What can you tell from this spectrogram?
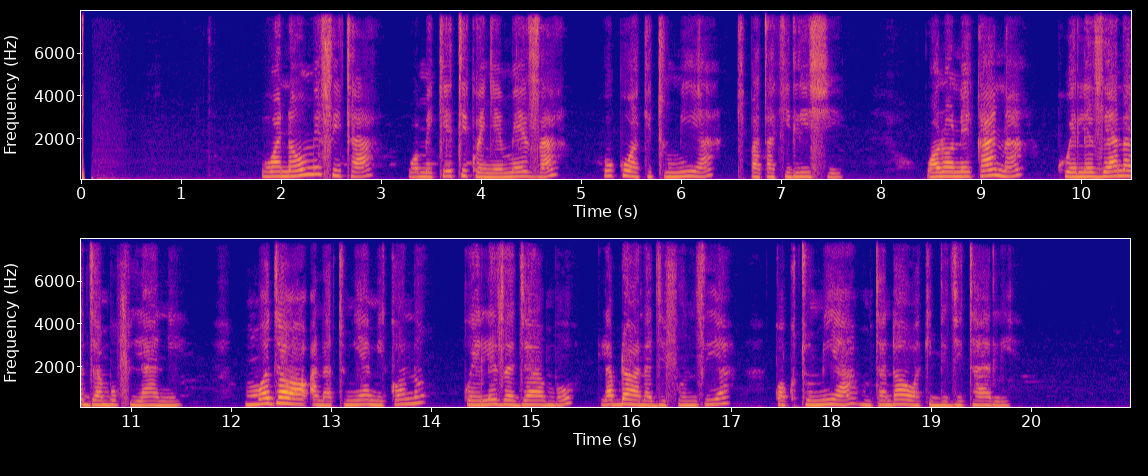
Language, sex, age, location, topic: Swahili, female, 25-35, Nairobi, education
